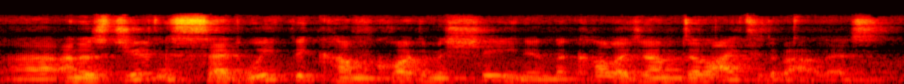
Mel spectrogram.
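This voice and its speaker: A psychiatrist's informal conference talk comes across as hesitant and self-deprecating, sprinkled with chatty asides to listeners. His medium-pitched voice is animated and a little fast, and the indoor room is echoey with a clearly noisy background.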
